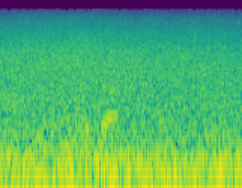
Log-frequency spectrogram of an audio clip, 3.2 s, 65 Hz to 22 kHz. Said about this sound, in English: But this is still a good, heavy, soaking rain. I mean, it's raining hard. Like, you know, full-on shower hard for this entire time, the last 20 minutes or so. This is a gully washer.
